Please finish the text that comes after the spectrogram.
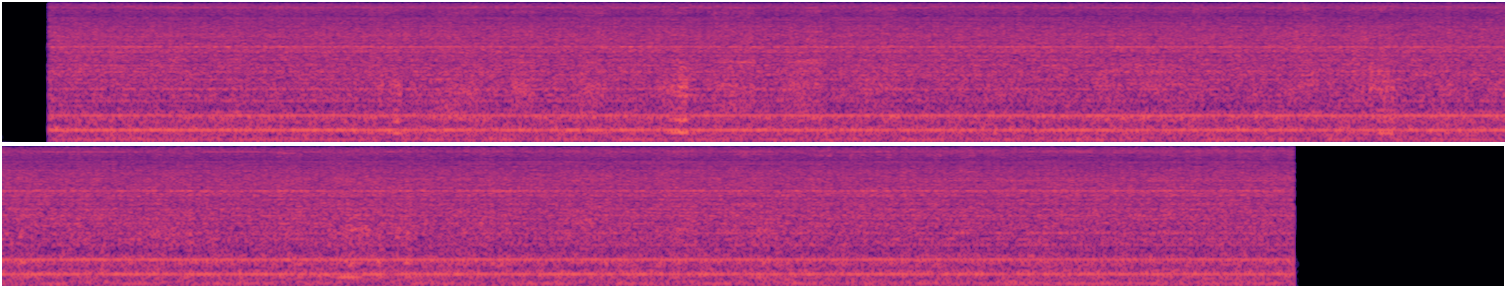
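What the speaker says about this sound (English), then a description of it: "Now I'm just going to bring it back to the sander and put a taper on both ends." A sander shapes a taper onto the ends of a plywood clamp, giving a steady, loud, continuous machine whine with a constant tonal hum that runs unbroken for the whole stretch, with no talking.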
